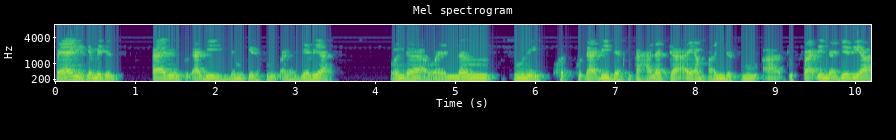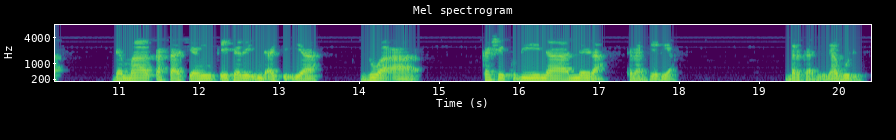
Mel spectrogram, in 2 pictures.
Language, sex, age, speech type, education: Hausa, male, 15-29, spontaneous, tertiary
